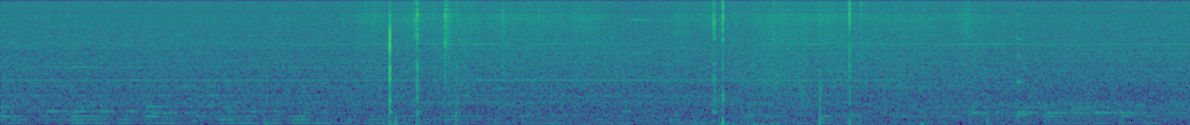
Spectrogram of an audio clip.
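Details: Quiet indoor room hum with a few sharp clicks and ticks, no animal vocalisation heard.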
